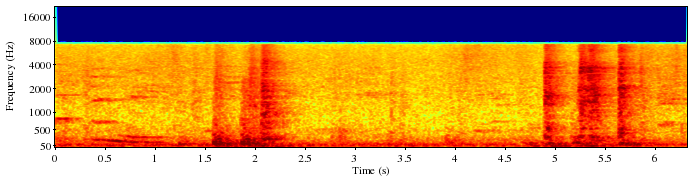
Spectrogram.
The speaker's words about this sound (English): I'm going to close that door. They're, whatever game they're playing, they're having a good time. And it's bouncing this way really well.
